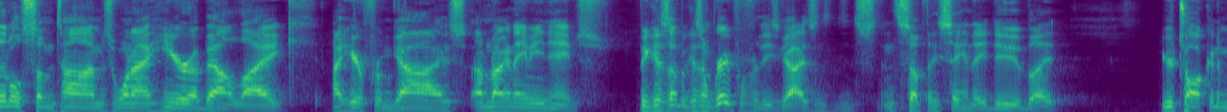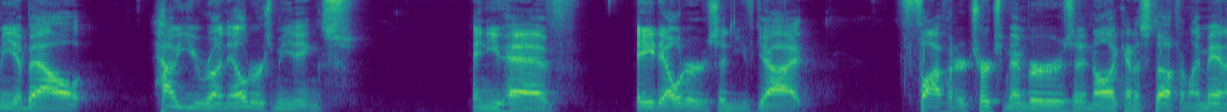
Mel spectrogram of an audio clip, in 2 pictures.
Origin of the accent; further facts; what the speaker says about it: Kings Mountain, North Carolina, United States; now in Cherryville, United States; I grew up in Kings Mountain. I pastor in Dallas. I live in Cherville.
